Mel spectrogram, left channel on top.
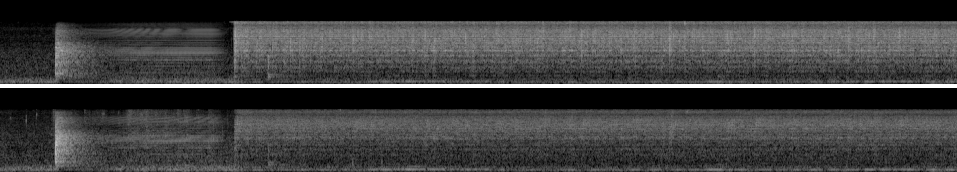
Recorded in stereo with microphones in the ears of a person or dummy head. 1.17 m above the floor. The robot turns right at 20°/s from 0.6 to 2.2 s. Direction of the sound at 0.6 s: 35° right (ahead or behind).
